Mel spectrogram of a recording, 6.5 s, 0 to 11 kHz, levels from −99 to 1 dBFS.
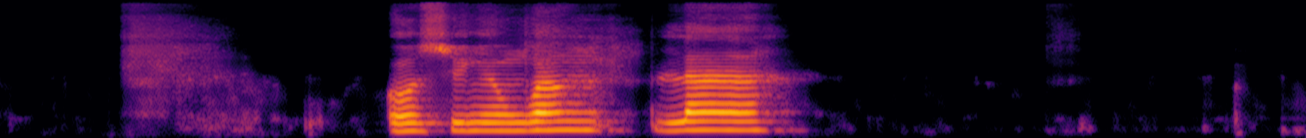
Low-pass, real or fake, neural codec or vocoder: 9.9 kHz; fake; codec, 24 kHz, 1.2 kbps, DualCodec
